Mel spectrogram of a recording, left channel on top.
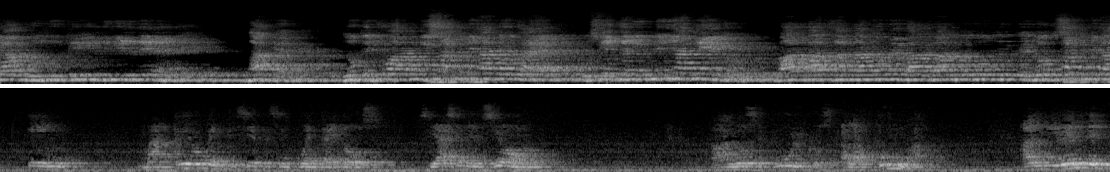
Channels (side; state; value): both; different; correlation 0.01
